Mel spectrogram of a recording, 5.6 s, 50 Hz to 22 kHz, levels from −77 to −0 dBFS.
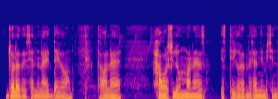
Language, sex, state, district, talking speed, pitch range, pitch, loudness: Chakma, male, Tripura, Dhalai, 130 wpm, 90-100 Hz, 95 Hz, -22 LUFS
